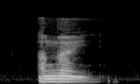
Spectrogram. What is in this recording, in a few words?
canarium indicum tree, Raga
